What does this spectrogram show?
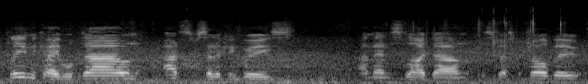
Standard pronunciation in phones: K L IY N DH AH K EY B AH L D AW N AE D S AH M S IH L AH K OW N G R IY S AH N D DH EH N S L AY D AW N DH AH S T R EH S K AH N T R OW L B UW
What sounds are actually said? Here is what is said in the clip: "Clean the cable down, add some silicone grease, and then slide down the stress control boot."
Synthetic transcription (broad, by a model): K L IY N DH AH K EY B AH L D AW N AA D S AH S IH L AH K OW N G R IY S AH N DH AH N S L AY D AW N DH AH S T R EH S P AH T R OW L B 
